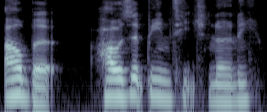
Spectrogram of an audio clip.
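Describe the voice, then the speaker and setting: A polite interviewer, played by an actor, with a mid-pitched voice. The questions are scripted and the sound is close and dry. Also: steady tone, a little fast, no echo, close to an everyday voice. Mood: neutral. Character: polite local podcast interviewer. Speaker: podcast interviewer.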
